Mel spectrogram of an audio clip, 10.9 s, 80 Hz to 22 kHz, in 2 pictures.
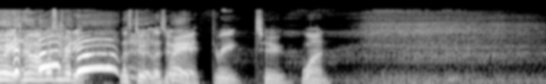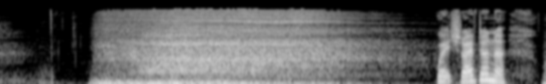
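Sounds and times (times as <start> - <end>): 
speech: 0.0 - 3.4, 9.8 - 10.9
deep yoga breath exhaled through the mouth: 3.4 - 9.8.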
